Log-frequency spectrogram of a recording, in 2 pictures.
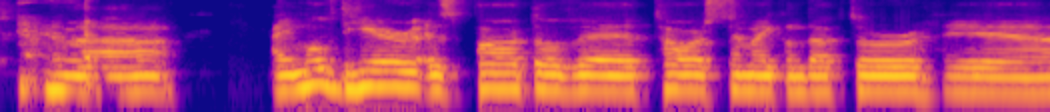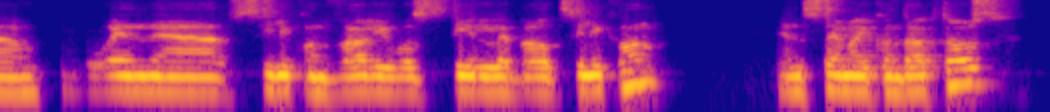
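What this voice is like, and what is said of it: Israeli accent. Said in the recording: “grew up in Israel, as you can detect from the accent.”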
